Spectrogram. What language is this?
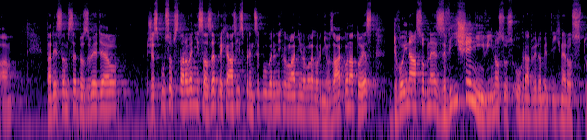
Czech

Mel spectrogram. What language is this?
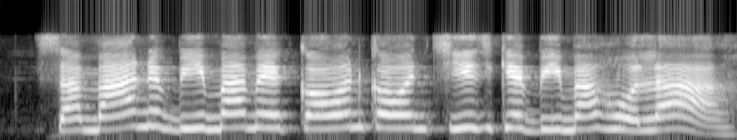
Bhojpuri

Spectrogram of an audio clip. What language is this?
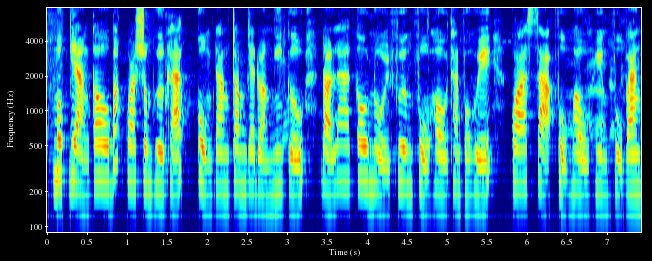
Vietnamese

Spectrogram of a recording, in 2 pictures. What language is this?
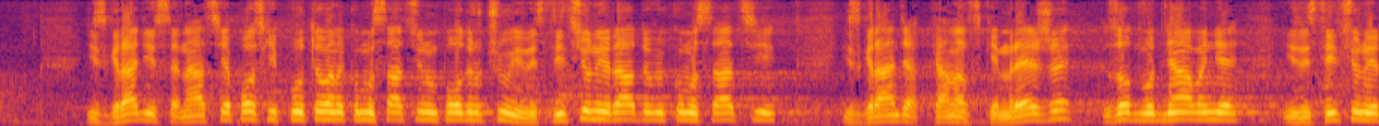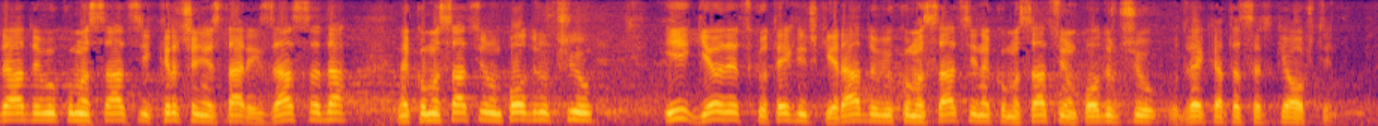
Serbian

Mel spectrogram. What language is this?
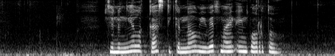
Javanese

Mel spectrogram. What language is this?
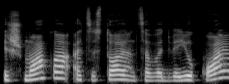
Lithuanian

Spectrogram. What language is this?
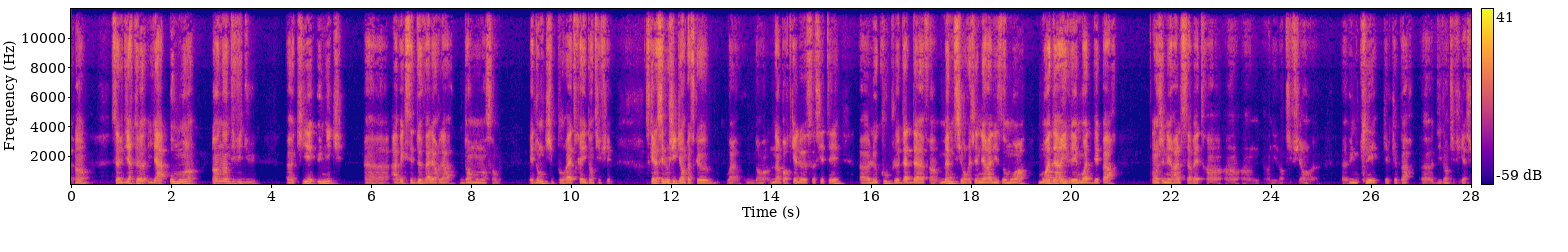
French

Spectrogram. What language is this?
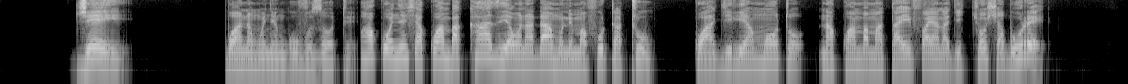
Swahili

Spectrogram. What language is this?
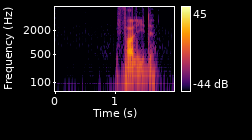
Swedish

